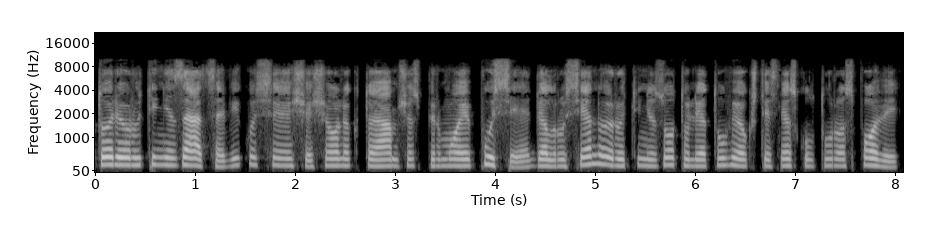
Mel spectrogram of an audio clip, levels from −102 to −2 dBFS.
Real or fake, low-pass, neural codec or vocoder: real; 9.9 kHz; none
